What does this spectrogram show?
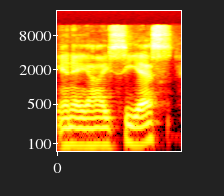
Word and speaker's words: NAICS: Again, go back to that NAICS code, NAICS. It's spelled differently than we pronounce it, but it's NAICS codes.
